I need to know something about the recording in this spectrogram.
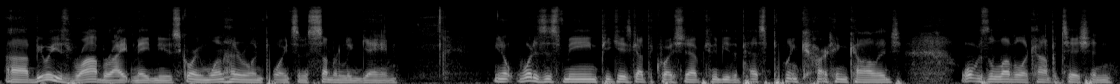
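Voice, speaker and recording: A man's voice: on the low side, fairly quick, mellow, dry recording. An American man hosting a sports radio show, talking casually and thinking aloud in short phrases.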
